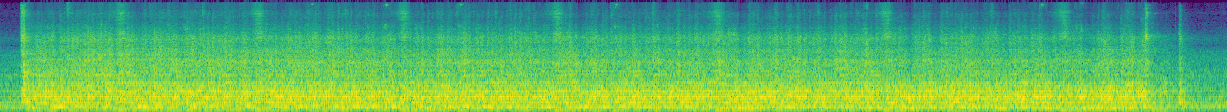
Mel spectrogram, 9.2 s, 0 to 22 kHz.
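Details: 1963 Corvette Split Window, fuel line disconnected at the tank to test whether the fuel pump draws fuel: starter turns the engine steadily for several seconds without it catching. Cranks but won't fire.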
